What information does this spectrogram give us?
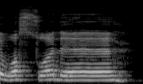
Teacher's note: یہ بھی لام تعریف صاد جو ہے حروف شمسی میں سے ہے تو الف لام کو ہم سائلنٹ کریں گے۔ والصلاة، لام پہ کھڑی زبر ہے، اس کو ہم لمبا کریں گے، ل، ہونٹوں کو چوڑا کر کے۔ صاد جو ہے وہ حروف مستعلیہ میں سے ہے اور اس کو موٹا بھی پڑھا جائے گا، ٹھیک ہے۔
